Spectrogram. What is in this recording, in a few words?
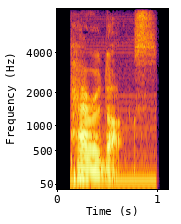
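"paradox", American English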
